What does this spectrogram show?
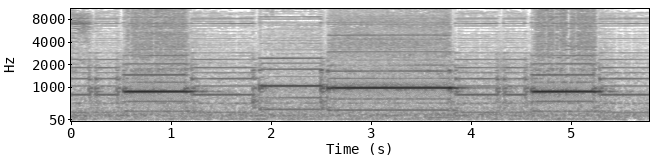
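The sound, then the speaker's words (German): A buzzy, machine-made melody of the Happy Birthday tune, played by a small robot rover on Mars as a few sustained electronic-sounding notes that step up and down in pitch, loud with no voices. “Seit 2012 singt ein kleiner Roboter auf dem Mars einmal im Jahr für sich selbst Happy Birthday.”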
